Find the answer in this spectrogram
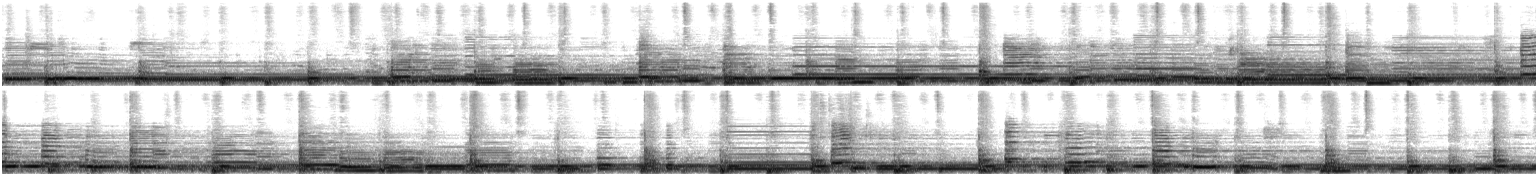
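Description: Live blues-tinged instrumental: an electric guitar plays a melodic lead over a sustained low accompaniment, with percussion clicking steadily throughout.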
